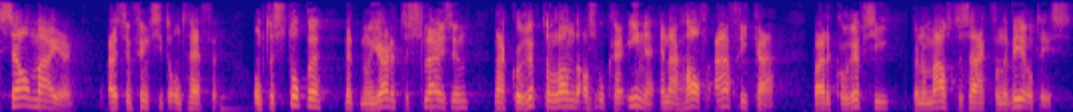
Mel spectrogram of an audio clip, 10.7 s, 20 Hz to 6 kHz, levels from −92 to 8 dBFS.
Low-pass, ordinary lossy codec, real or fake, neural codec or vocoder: 5.4 kHz; none; fake; vocoder, 44.1 kHz, 128 mel bands every 512 samples, BigVGAN v2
